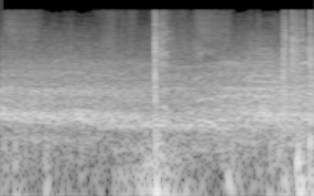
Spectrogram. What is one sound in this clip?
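A punch or kick lands with a thud.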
